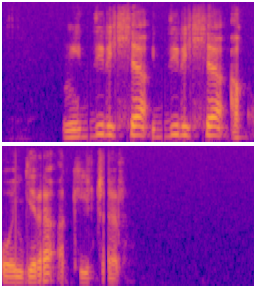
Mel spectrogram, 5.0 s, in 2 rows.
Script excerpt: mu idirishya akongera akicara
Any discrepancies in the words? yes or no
yes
